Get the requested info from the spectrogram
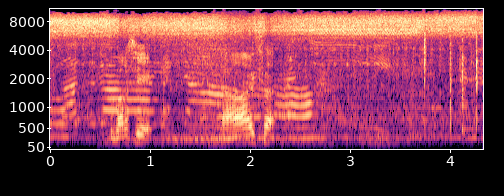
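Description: A steady, high-pitched insect drone, with short excited voices over it twice.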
